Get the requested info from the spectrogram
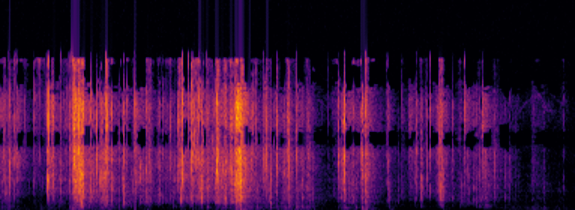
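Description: Foil wrapper of a Pokémon trading-card booster pack being crinkled and torn open by hand, loudest about two seconds in. It thins out to a few soft rustles as the cards come out.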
